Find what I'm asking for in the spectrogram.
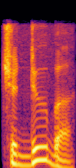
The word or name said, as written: Cheduba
